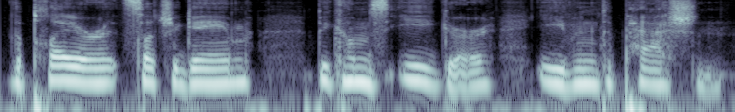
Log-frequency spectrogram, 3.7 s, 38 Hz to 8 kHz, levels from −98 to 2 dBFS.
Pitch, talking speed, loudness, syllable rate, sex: 150 Hz, 180 wpm, -17 LUFS, 5.2 syllables/s, male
